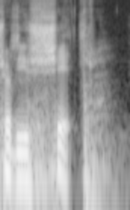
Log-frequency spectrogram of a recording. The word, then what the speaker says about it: trebuchet: Trebuchet. – It's trebuchet. It just ends in E-T.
